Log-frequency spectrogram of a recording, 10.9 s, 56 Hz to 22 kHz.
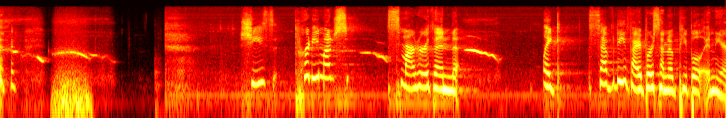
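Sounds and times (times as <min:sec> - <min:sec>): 
person attempting to whistle with breathy air: 0:00.0 - 0:01.8, 0:05.3 - 0:06.1, 0:06.9 - 0:07.6
speech: 0:03.6 - 0:07.0, 0:08.2 - 0:10.8.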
